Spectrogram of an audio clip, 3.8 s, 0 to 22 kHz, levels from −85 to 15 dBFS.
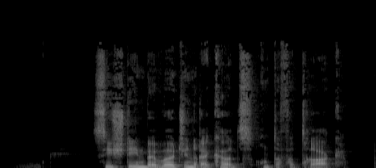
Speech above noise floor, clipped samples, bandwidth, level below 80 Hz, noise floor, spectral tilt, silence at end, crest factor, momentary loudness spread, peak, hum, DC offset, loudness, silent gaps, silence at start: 39 dB; under 0.1%; 16.5 kHz; -80 dBFS; -76 dBFS; -4 dB/octave; 0.35 s; 22 dB; 14 LU; -16 dBFS; none; under 0.1%; -37 LUFS; none; 0.95 s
